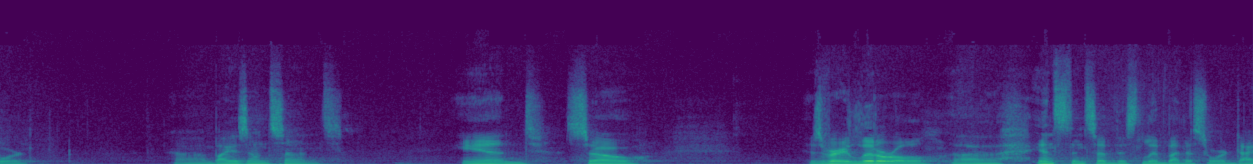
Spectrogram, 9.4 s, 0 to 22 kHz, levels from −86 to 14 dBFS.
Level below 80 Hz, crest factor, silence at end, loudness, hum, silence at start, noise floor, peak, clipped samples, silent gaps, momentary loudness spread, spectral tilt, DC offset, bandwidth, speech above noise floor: -56 dBFS; 20 dB; 0 s; -29 LUFS; none; 0 s; -65 dBFS; -10 dBFS; under 0.1%; none; 20 LU; -4.5 dB/octave; under 0.1%; 16 kHz; 36 dB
